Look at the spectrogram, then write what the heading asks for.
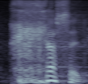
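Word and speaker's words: hesed: chested to his sheep if the word hasid is new to you I'd like you to learn how to say it it's the word translated Mercy kindness I was learned to translate it as loyal love so the H is a roughage hate cusset can you say that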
